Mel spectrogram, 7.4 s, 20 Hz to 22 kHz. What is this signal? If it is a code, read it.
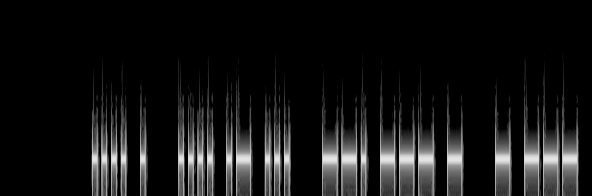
Morse code, heard as a keyed tone, about 20 wpm, 700 Hz. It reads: HE HAS GOT TO
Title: Sentences from Top 800 Words 20wpm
